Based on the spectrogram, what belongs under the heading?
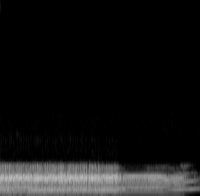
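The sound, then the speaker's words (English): A crow call is blown with a growl in the back of the throat. It has a raspy, growling texture, holding a harsh caw for about a second before thinning into a cleaner, wavering tone that tapers off. No talking. “I want you to put a little growl in the back of your throat. And that's going to get that crow sound out of it, hopefully.”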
